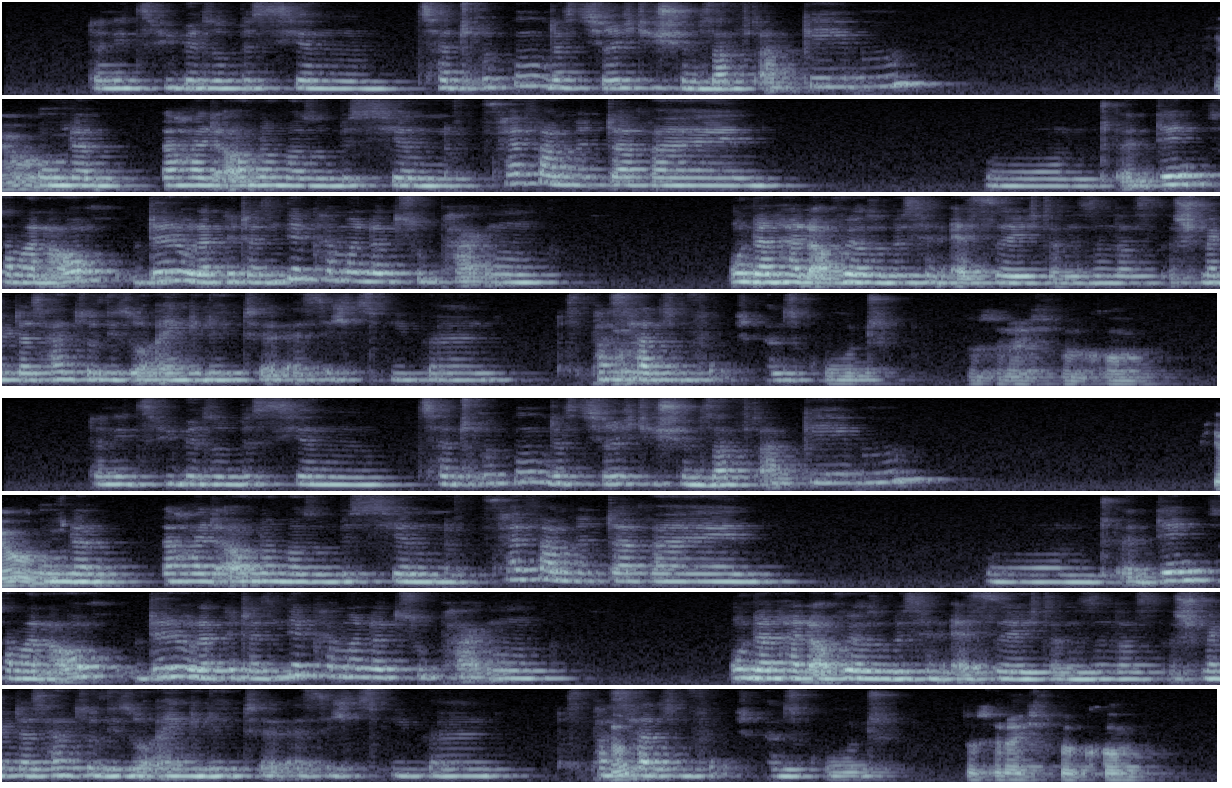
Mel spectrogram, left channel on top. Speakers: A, on the left; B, on the right.
A: dann die Zwiebeln so ein bisschen zerdrücken, dass die richtig schön Saft abgeben.
B: Ja, und
A: Und
B: ich,
A: dann halt auch nochmal so ein bisschen Pfeffer mit da rein. Und äh, Dill kann man auch, Dill oder Petersilie kann man dazu packen. Und dann halt auch wieder so ein bisschen Essig. Dann sind das, schmeckt das halt so wie so eingelegte Essigzwiebeln. Das passt
B: ja,
A: halt zum Fleisch ganz gut.
B: das reicht vollkommen.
